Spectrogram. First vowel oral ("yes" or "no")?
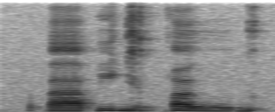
yes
